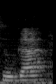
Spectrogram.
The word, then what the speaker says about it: hygge: You know that Danish style of living, hygge? I mean, you see it everywhere. It looks like hygge, but it's pronounced hygge.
